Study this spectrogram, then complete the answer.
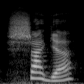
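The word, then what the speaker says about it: Chaga: café qu'on vous recommande aujourd'hui ça vient de Shaga café Boréal Shaga ça s'écrit C H a g A mais comme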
